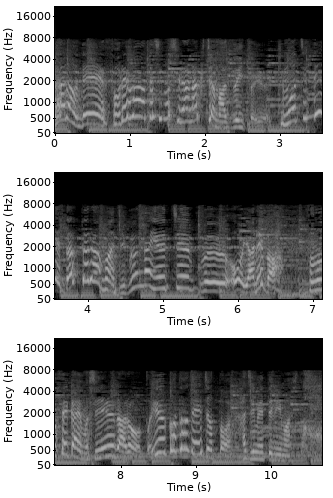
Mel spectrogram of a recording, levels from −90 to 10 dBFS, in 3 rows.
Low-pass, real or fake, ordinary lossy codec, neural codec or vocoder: none; real; none; none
